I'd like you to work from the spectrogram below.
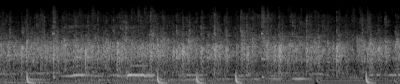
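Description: Applause and cheering rise from a live festival audience in Paris over the show's theme music, whose steady beat and sustained tones run beneath the clapping.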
